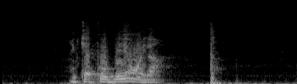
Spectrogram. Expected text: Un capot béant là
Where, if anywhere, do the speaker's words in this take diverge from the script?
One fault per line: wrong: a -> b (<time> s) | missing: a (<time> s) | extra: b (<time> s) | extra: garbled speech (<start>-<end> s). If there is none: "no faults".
no faults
